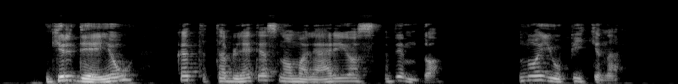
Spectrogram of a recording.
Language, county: Lithuanian, Panevėžys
